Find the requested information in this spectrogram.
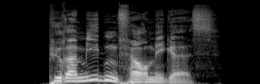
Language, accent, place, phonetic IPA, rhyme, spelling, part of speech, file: German, Germany, Berlin, [pyʁaˈmiːdn̩ˌfœʁmɪɡəs], -iːdn̩fœʁmɪɡəs, pyramidenförmiges, adjective, De-pyramidenförmiges.ogg
- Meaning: strong/mixed nominative/accusative neuter singular of pyramidenförmig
